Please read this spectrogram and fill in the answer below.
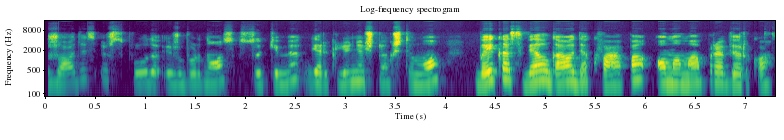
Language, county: Lithuanian, Kaunas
